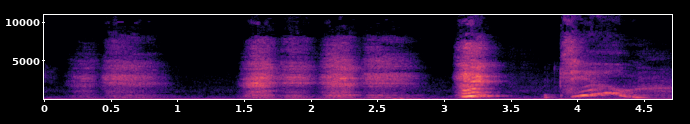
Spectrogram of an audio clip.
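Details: Several quick hissing breaths and suppressed, muffled sneeze bursts on waking, then a sigh-like voiced exhale; the sneezer then reports feeling dizzy. Stifled sneezing.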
